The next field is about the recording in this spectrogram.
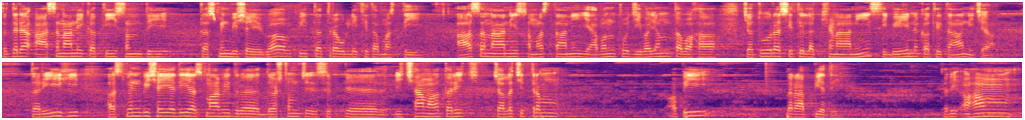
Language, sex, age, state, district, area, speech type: Sanskrit, male, 18-30, Odisha, Balangir, rural, spontaneous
